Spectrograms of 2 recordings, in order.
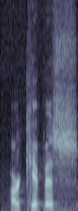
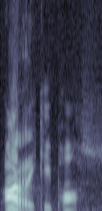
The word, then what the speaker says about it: Archippus: Our beloved friend and fellow laborer, to the beloved Aphia, Archippus, or Archippos. That's how I heard one guy pronounce it, Archippos. Take your pick.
